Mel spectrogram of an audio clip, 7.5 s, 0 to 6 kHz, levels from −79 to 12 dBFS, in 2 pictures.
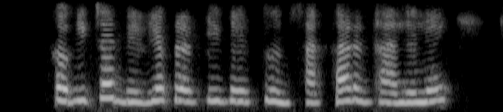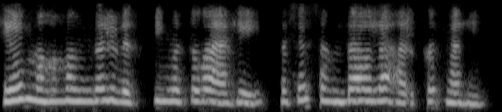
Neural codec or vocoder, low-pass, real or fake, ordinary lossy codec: codec, 16 kHz, 1 kbps, FreqCodec, smaller model; 5.4 kHz; fake; AAC, 48 kbps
